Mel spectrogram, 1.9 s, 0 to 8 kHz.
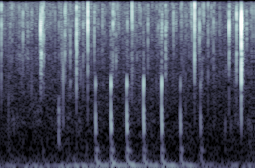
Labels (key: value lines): label: biophony, knock
recorder: SoundTrap 300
